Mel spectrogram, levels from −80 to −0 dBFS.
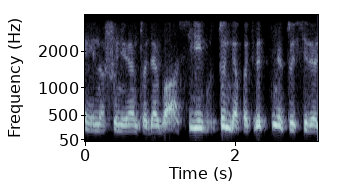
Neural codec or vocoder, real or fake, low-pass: none; real; 3.6 kHz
